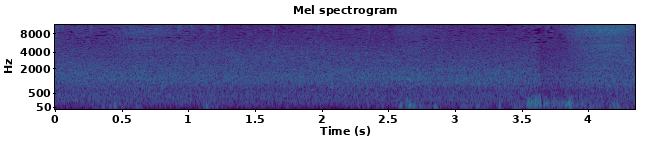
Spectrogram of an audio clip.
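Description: Wind blowing across the microphone: a steady rushing noise with a few low buffets in the second half.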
